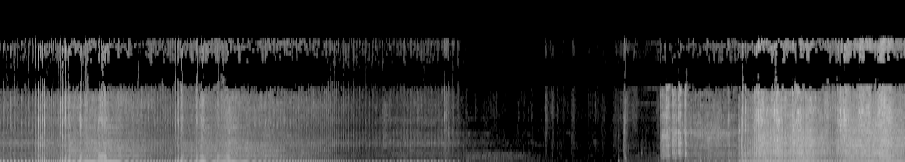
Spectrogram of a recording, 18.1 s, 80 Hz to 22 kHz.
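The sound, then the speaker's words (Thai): A Wave motorcycle engine revs through a stock exhaust fitted with two silencer plugs, at the tip and the neck: several loud rev surges rise and fall, then it settles and fades to near silence before the engine runs loudly again. “เดี๋ยววันนี้มาเทียบให้ดูค่ะเวฟท่อเดิมกับท่อใส่จุกลดเสียงตัวนี้ใส่2ชิ้นนะคะตรงปลายกับตรงคอ”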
